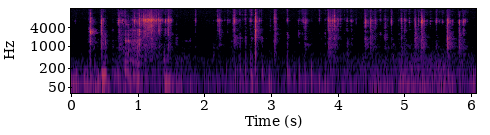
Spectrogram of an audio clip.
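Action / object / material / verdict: scrape / bar of soap / soap / none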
